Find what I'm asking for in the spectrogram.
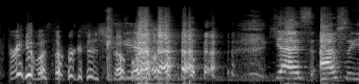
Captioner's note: laughter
